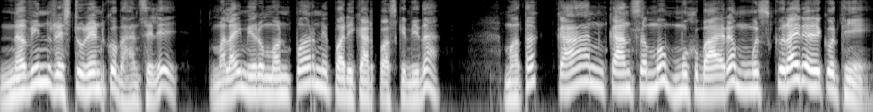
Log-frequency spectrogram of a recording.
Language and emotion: Nepali, happy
